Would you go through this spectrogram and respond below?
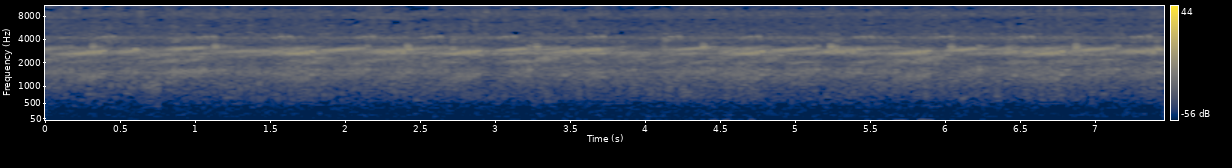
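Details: Frogs calling at a lake form a thick chorus of bright, grating trills, with individual calls pulsing through the mass roughly every few seconds and keeping a constant level throughout.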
